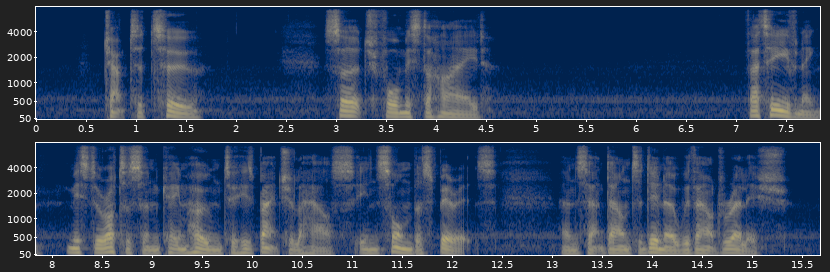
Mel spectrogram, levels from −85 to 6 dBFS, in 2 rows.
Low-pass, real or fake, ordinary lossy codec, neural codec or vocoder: 7.2 kHz; real; AAC, 48 kbps; none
